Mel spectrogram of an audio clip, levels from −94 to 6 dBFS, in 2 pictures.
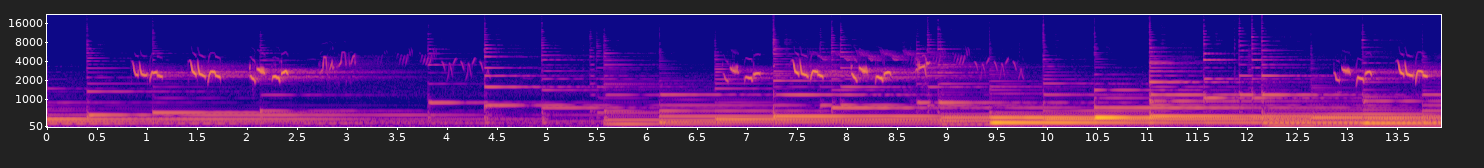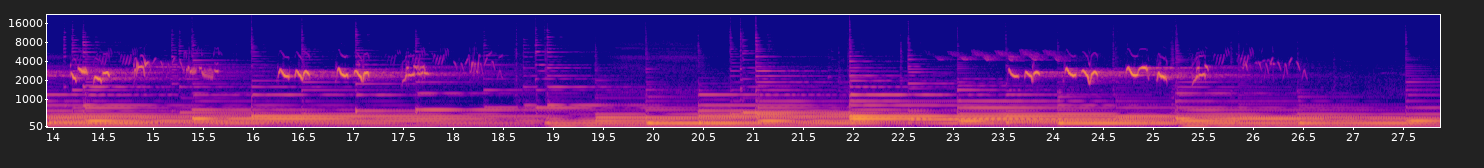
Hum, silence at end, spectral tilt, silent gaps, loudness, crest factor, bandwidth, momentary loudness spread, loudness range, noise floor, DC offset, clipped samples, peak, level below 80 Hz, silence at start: none; 0 s; -7 dB/octave; none; -25 LUFS; 20 dB; 8.8 kHz; 18 LU; 12 LU; -50 dBFS; under 0.1%; under 0.1%; -6 dBFS; -50 dBFS; 0 s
